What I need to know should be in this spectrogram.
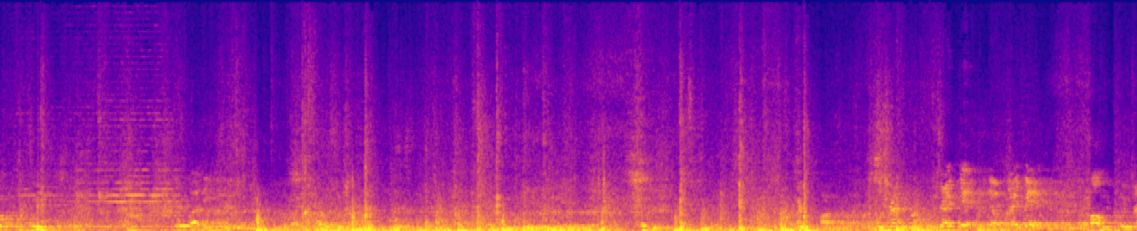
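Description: Shoes shuffle and scuff on a canvas floor.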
